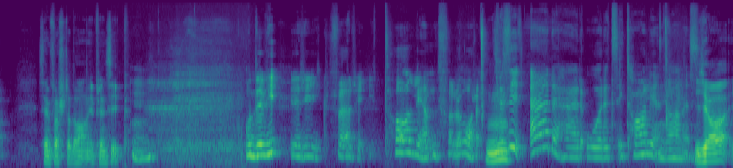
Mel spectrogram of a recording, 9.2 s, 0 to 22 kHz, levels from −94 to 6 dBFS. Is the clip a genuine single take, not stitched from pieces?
no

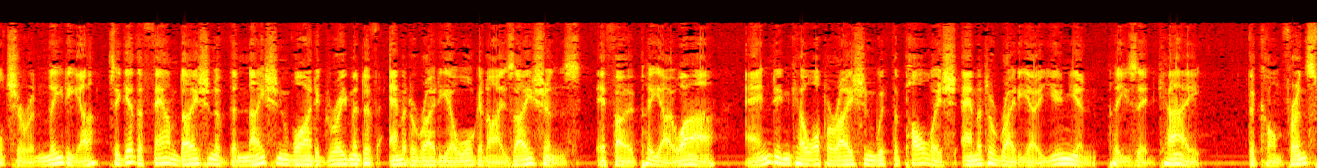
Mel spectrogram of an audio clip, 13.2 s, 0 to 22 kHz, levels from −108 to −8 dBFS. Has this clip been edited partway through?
yes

